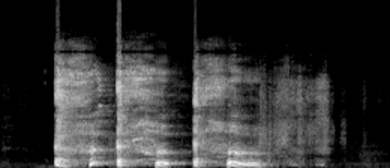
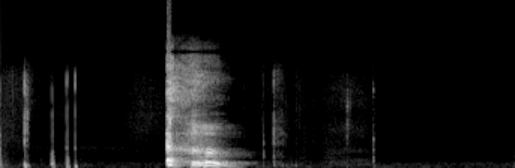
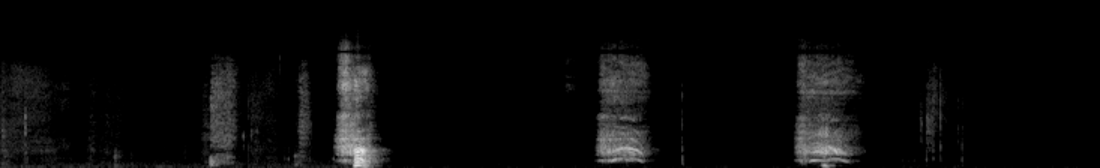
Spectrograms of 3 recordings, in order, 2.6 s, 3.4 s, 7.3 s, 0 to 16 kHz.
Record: {"three_cough_length": "2.6 s", "three_cough_amplitude": 32768, "three_cough_signal_mean_std_ratio": 0.52, "cough_length": "3.4 s", "cough_amplitude": 32768, "cough_signal_mean_std_ratio": 0.26, "exhalation_length": "7.3 s", "exhalation_amplitude": 31641, "exhalation_signal_mean_std_ratio": 0.21, "survey_phase": "beta (2021-08-13 to 2022-03-07)", "age": "45-64", "gender": "Female", "wearing_mask": "No", "symptom_none": true, "smoker_status": "Ex-smoker", "respiratory_condition_asthma": false, "respiratory_condition_other": false, "recruitment_source": "REACT", "submission_delay": "2 days", "covid_test_result": "Negative", "covid_test_method": "RT-qPCR", "influenza_a_test_result": "Negative", "influenza_b_test_result": "Negative"}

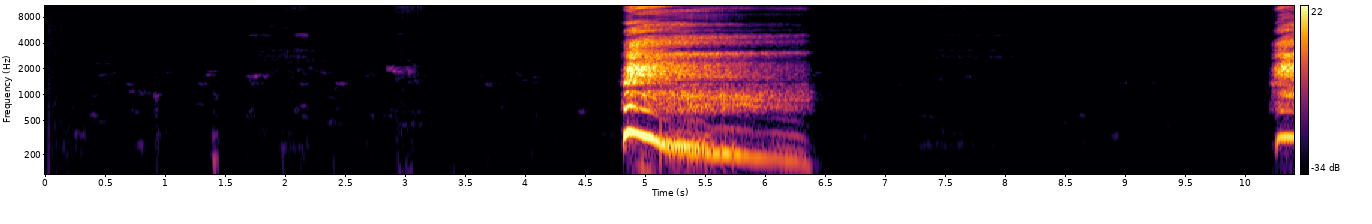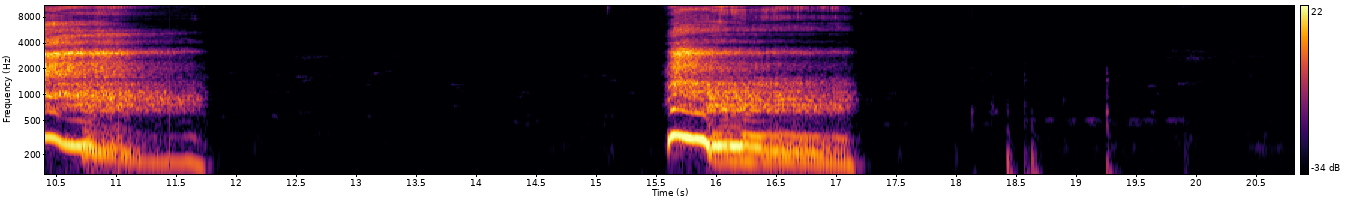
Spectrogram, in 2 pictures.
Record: {"exhalation_length": "20.8 s", "exhalation_amplitude": 32768, "exhalation_signal_mean_std_ratio": 0.36, "survey_phase": "beta (2021-08-13 to 2022-03-07)", "age": "45-64", "gender": "Female", "wearing_mask": "No", "symptom_none": true, "smoker_status": "Current smoker (e-cigarettes or vapes only)", "respiratory_condition_asthma": false, "respiratory_condition_other": false, "recruitment_source": "REACT", "submission_delay": "2 days", "covid_test_result": "Negative", "covid_test_method": "RT-qPCR"}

